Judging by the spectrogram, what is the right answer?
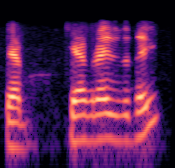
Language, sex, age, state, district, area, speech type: Hindi, male, 18-30, Rajasthan, Jodhpur, urban, conversation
